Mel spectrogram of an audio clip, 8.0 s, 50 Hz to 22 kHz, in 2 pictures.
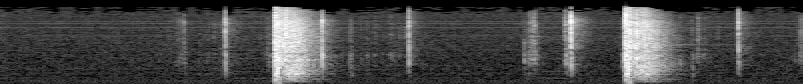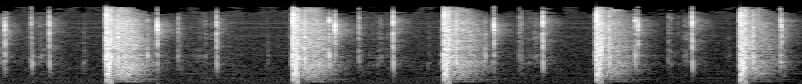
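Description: Tanio Koba VP70 gas blowback airsoft pistol being fired, about seven sharp reports at uneven intervals, each with a short gas hiss as the slide cycles, and lighter mechanism clicks in between.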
